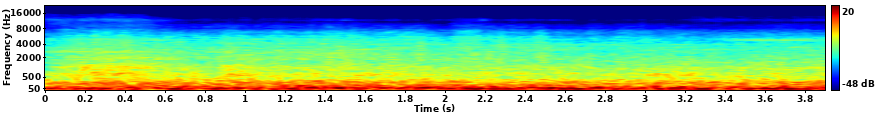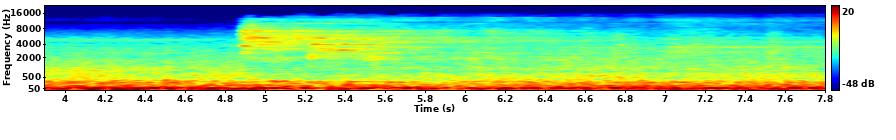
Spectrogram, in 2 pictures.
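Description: Loaded autorack freight cars rolling slowly past, a steady low rumble of steel wheels on rail with a faint thin wheel squeal about three to five seconds in. A harsher high hiss joins suddenly about five seconds in.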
